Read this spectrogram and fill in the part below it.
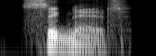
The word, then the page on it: signet: British English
